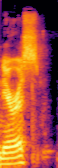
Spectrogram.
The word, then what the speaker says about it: Narus: So my name is Ryan Narus. It's spelled N-A-R-U-S.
